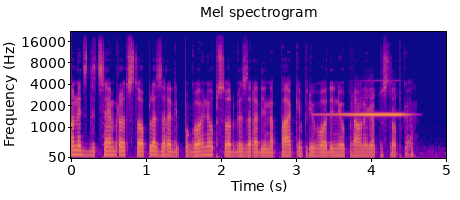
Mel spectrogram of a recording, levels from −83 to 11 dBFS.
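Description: From 3.19 s to 4.68 s a loudspeaker feedback squeal rises over the speech. A single 1.5 kHz tone swells over roughly three quarters of a second to a few decibels above the speech, because the microphone picks up its own loudspeaker with loop gain above one.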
